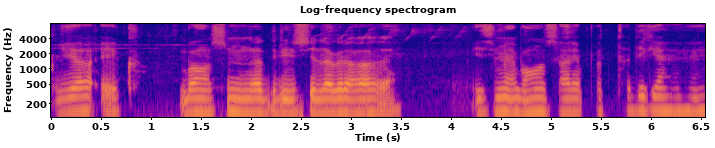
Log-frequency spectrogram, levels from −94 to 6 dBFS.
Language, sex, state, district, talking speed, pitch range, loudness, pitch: Hindi, male, Chhattisgarh, Kabirdham, 135 wpm, 125-135 Hz, -27 LUFS, 130 Hz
